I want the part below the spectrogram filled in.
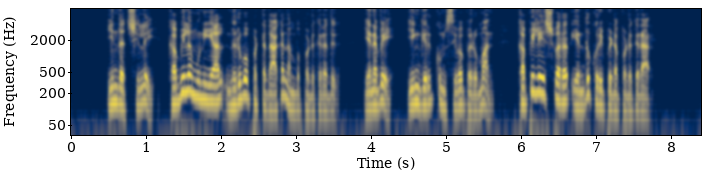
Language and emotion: Tamil, neutral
